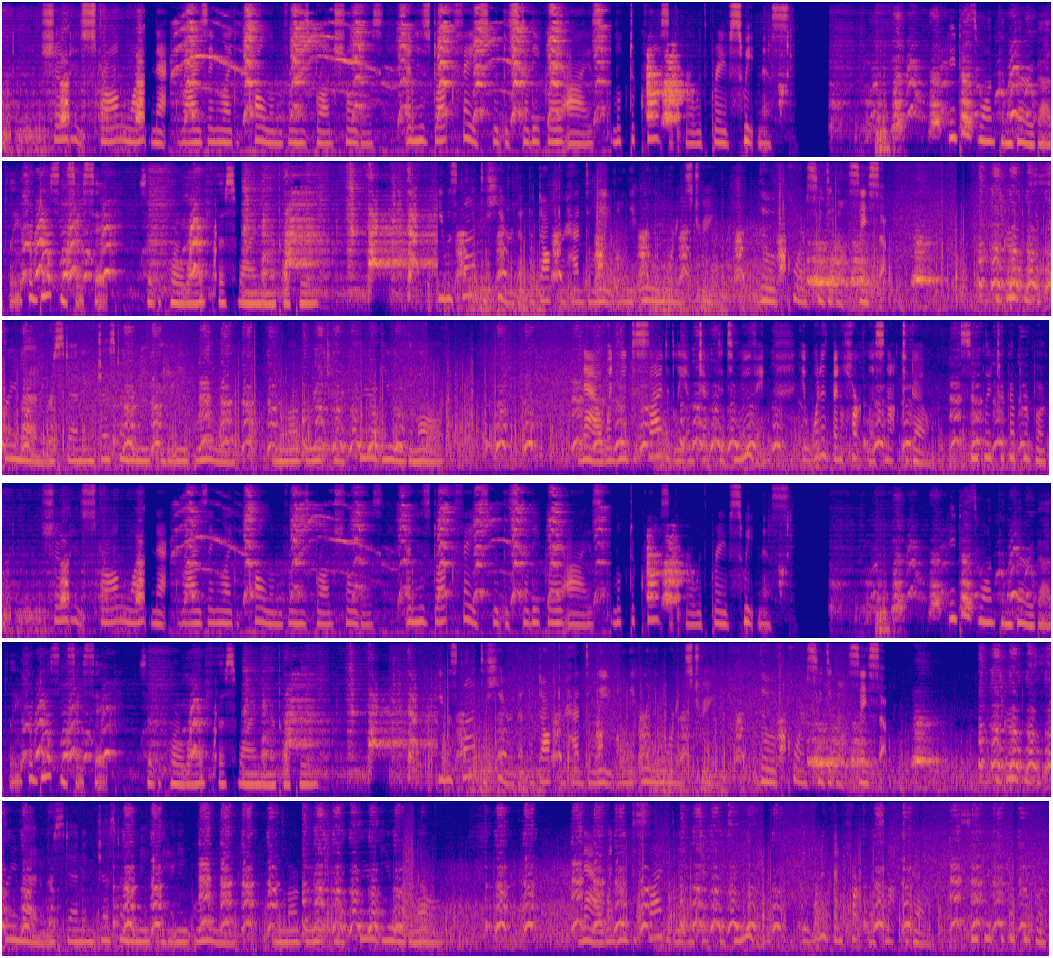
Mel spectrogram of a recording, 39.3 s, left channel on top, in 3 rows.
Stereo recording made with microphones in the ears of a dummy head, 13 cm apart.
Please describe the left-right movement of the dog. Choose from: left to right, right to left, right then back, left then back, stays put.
left to right.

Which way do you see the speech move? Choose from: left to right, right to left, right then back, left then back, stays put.
right then back.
